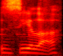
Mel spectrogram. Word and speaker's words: Seele: I thought it was Sealy for a very long time but apparently the name is German so it's pronounced Zila from what I've seen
